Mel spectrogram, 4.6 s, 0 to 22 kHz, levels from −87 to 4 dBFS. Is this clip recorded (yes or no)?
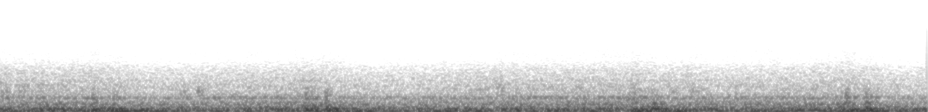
yes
